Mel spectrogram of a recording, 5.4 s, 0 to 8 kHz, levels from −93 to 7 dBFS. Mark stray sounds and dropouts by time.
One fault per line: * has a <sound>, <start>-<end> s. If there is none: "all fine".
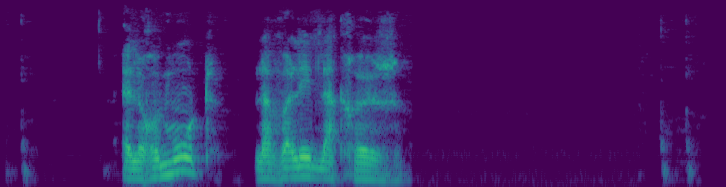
all fine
